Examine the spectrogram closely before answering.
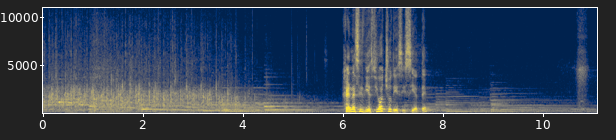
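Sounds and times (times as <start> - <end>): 
audience applauding: 0.0 - 5.4
speech: 6.0 - 7.8.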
